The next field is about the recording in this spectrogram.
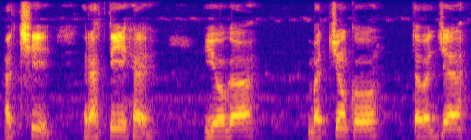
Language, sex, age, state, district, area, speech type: Urdu, male, 45-60, Bihar, Gaya, rural, spontaneous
